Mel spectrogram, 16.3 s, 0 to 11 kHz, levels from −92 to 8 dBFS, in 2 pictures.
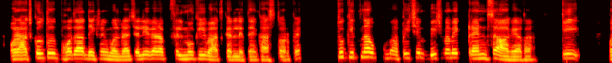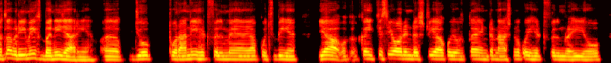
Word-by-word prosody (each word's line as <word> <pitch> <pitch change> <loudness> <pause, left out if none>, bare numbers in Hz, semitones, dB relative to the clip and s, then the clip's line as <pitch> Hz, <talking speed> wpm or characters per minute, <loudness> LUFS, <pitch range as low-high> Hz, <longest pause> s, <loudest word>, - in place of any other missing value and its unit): और 145 - +3
आजकल 155 +6 +3
तो 200 -1 +5
बहुत 160 -2 -1
ज़्यादा 170 -1 +7
देखने 150 +1 -1
को 150 - -2
मिल 125 - +1
रहा 125 - +1
है। - - +2
चलिए 160 +2 -1
अगर 165 0 +3
आप 155 - +1
फ़िल्मों 155 0 -1
की 155 - -4
ही 155 - 0
बात 140 -4 +1
कर 125 - 0
लेते 120 0 -3
हैं 120 - -5
ख़ास 115 -4 -3
तौर - - -4
पे, - - -5 0.5
तो 225 +1 +1
कितना 225 +1 +1 0.2
ब 175 -3 -5
पीछे 190 +2 -3
बीच 175 +3 -2
में 195 - -1
एक 200 - -1
ट्रेंड 170 +1 0
सा 175 +4 +2
आ 135 -2 +6
गया 125 0 +1
था 125 +1 -5 0.4
कि 365 -3 -2 0.4
मतलब 175 +2 +1
रीमेक्स 160 +2 +2
बनी 145 +2 +4
जा 135 -4 +5
रही 115 0 -2
हैं। 115 -1 -8
अ, 125 -1 +2 0.2
जो 145 +3 +2 0.3
पुरानी 145 +2 +2
हिट 145 -1 -1
फ़िल्में 140 -1 -1
हैं 135 0 -1
या 135 - +2
कुछ 140 0 -7
भी 140 0 0
है, 130 -1 -1 0.3
या 150 -1 +5 0.2
क - - -14
कहीं 160 -1 +1
किसी 160 +1 -3
और 160 -2 +6
इंडस्ट्री 150 0 0
या 145 - +6
कोई 145 0 0
हो 140 - -1
सकता 135 +3 -3
है 150 - +2
इंटरनेशनल 135 +1 -3
कोई 145 0 0
हिट 135 -1 -3
फ़िल्म 135 -2 -1
रही 130 +1 +1
हो, 125 +1 -2
150 Hz, 255 wpm, -23 LUFS, 135-160 Hz, 0.5 s, ज़्यादा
